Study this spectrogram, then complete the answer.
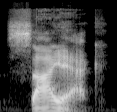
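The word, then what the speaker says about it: Syiek: say my last name it's s-y-i-e-k and it's sayak it's lebanese it's very uh creative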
